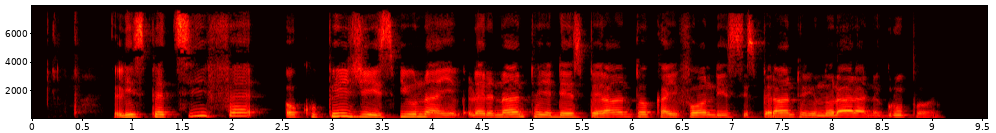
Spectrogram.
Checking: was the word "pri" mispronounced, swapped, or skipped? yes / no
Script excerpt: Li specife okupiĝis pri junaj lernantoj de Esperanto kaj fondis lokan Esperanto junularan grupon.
yes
